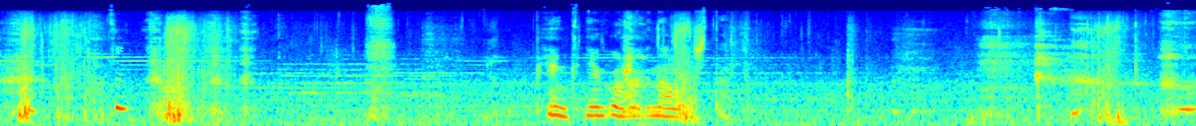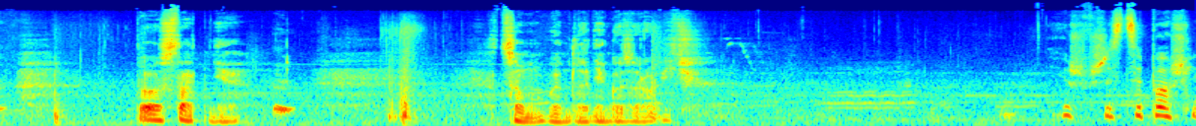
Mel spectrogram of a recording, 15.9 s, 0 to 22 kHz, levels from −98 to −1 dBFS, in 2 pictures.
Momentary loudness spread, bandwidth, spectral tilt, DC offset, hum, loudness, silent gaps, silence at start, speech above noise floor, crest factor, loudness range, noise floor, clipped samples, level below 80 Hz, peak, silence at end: 23 LU; 19 kHz; -4 dB/octave; under 0.1%; none; -25 LUFS; none; 0 s; 22 dB; 24 dB; 10 LU; -45 dBFS; under 0.1%; -52 dBFS; -4 dBFS; 0 s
